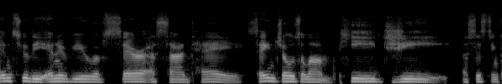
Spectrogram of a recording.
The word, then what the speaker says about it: Assante: Episode 12, and we finally got our first female, and ironically it has to be an alumni, Sarah Assante.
